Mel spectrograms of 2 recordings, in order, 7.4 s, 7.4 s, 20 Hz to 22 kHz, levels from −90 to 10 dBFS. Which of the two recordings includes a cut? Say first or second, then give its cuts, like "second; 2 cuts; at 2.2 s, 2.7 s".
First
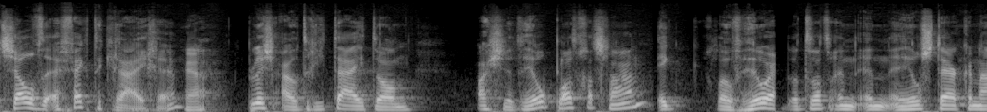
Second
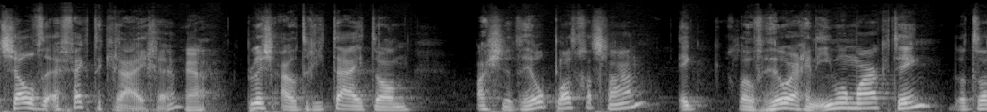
first; 2 cuts; at 4.9 s, 5.8 s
